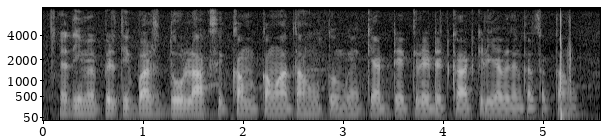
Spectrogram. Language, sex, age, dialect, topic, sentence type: Hindi, male, 25-30, Awadhi Bundeli, banking, question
